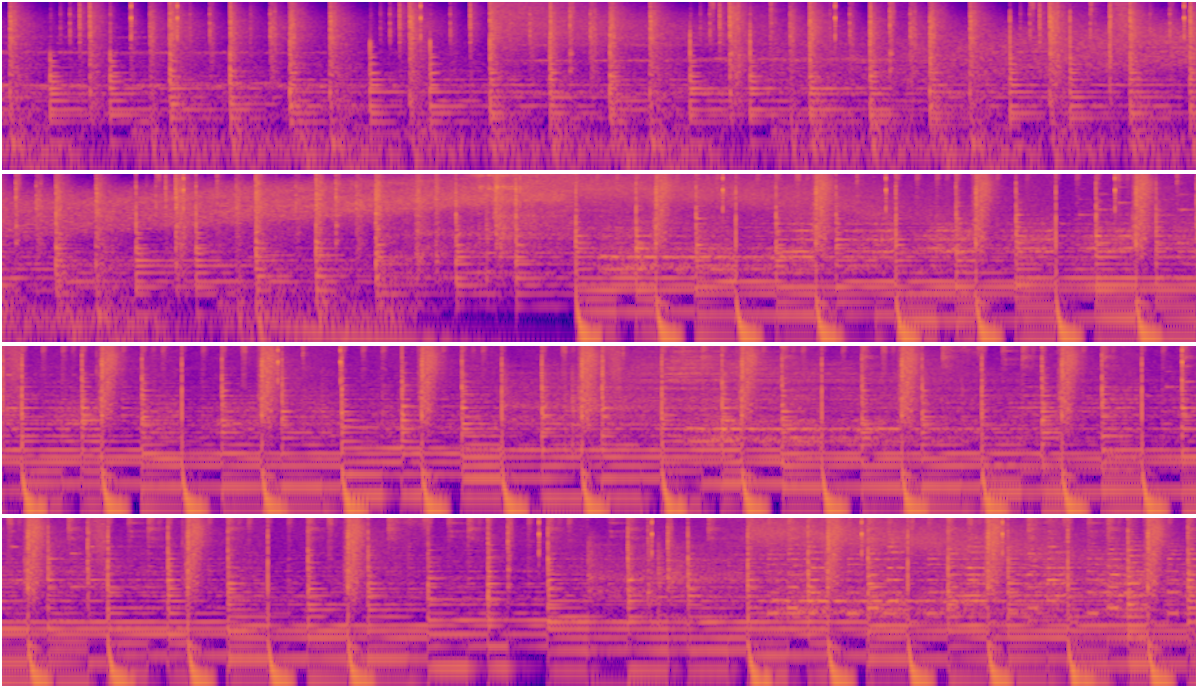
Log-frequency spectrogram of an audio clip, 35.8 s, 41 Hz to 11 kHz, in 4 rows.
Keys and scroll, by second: 35.4 ctrl+shift+t.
